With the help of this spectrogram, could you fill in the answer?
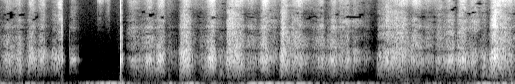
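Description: Long nails scratch across the surface and rim of a silver metal lid on a small glass candle jar, making a dense, continuous rasping scrape centered in the midrange with bright edges. A brief silent gap near the start is bracketed by sharp, bright ticks as the nails catch, then the scratching resumes steadily to the end.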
